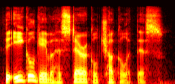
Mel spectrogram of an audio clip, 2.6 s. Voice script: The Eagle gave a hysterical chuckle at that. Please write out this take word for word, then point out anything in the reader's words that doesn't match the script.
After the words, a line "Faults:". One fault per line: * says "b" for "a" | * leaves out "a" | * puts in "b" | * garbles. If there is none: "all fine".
The Eagle gave a hysterical chuckle at this.
Faults:
* says "this" for "that"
